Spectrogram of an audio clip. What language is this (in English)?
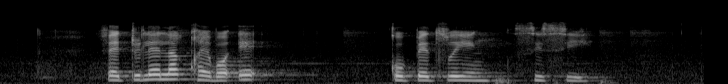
Tswana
